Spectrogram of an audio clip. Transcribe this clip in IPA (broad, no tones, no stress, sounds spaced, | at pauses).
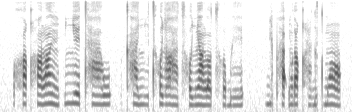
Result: x ɔ qʰ ɔ̃ lˠ ĩ | ʎ e tʰ a̤ w | kʰ a̤ ʎ i̤ tʰ ɔ ʎ ʁ a̤ t͡sʰ ɔ ʎ ã lˠ o t͡sʰ ɤ b e̤ | ɡ i̤ pʰ a ʔ ĩ w ɾ o qʰ i̤ ɡ ɯ t b ɔ̃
